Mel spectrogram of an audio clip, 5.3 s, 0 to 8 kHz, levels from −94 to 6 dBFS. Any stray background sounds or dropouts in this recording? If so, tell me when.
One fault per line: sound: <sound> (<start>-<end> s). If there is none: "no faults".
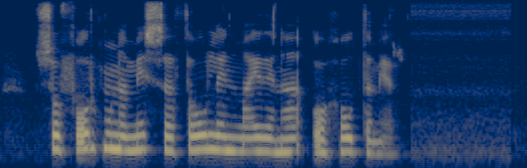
no faults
